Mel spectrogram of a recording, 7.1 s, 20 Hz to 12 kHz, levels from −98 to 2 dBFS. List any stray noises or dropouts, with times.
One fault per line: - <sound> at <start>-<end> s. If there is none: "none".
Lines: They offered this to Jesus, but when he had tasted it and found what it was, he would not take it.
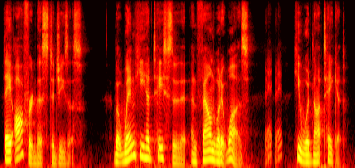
- laugh at 5.3-5.6 s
